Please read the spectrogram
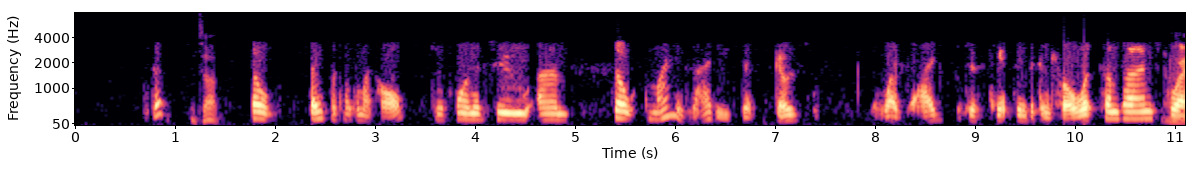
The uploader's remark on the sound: Listener Calls. Turns to the phones today and answers some listener questions.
